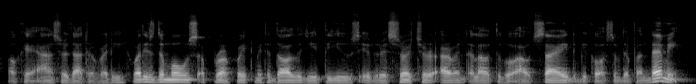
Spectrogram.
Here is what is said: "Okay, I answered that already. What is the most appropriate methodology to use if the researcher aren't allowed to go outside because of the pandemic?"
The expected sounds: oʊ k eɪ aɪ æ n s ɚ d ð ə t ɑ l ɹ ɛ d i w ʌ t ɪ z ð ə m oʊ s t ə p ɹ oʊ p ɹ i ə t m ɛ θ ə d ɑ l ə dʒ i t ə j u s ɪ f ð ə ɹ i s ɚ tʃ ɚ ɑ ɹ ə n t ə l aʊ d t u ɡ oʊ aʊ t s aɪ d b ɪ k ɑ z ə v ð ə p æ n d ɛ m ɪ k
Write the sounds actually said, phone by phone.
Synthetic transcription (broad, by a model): oʊ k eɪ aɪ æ n s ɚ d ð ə t ɑ l ɹ ɛ d i w ʌ t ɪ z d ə m oʊ s t ə p ɹ oʊ p ɹ i ə t m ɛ t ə d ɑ l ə dʒ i t ə j u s ɪ f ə ɹ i s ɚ tʃ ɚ ɑ ɹ ə n t ə l aʊ d t u ɡ oʊ aʊ t s aɪ d b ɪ k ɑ s ə v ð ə p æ n d ɛ m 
